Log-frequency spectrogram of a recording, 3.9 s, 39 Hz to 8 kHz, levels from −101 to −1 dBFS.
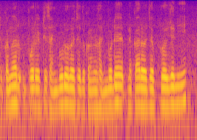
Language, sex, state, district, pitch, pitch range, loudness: Bengali, male, Assam, Hailakandi, 140 Hz, 135-145 Hz, -16 LUFS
